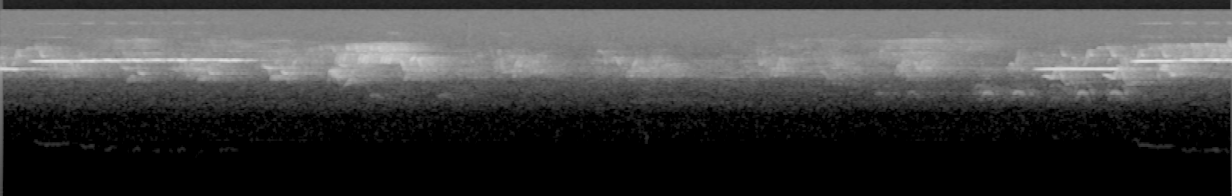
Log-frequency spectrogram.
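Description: Birds singing: chirping calls and long, steady whistled notes, a lower one followed by a higher one held for about two seconds. The same passage of whistles and chirps returns near the end.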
